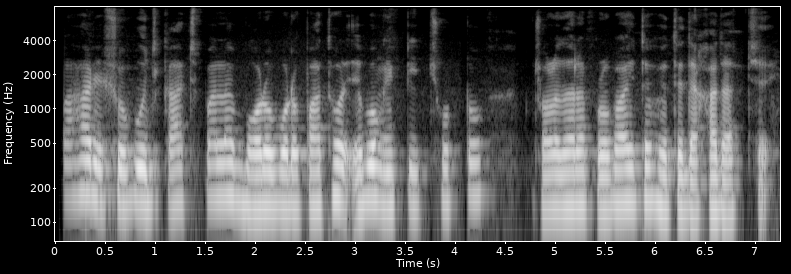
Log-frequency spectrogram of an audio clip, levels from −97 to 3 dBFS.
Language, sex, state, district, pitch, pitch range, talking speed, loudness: Bengali, male, West Bengal, Alipurduar, 140 Hz, 135-155 Hz, 115 wpm, -17 LUFS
